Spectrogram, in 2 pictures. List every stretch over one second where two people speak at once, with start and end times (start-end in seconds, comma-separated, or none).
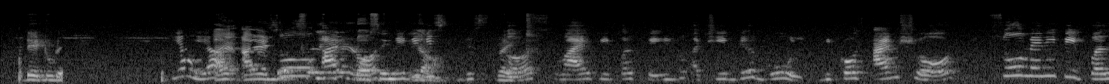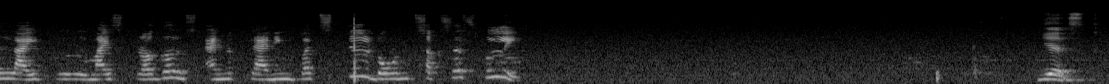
2.8-4.4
